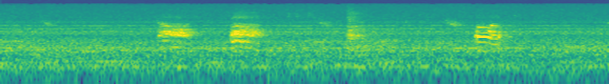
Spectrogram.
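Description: Four short harsh bird calls, spaced about a second apart, the last and loudest one near the end, over a steady low background hum.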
